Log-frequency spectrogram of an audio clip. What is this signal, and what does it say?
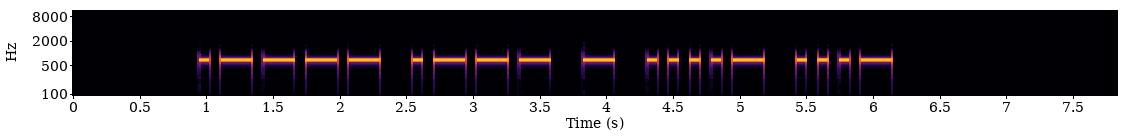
Morse code, heard as a keyed tone, about 16 wpm, 700 Hz. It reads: 1JT4V
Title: Five Challenging Letter-Number Combinations 15wpm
